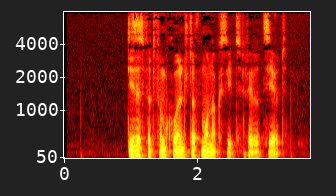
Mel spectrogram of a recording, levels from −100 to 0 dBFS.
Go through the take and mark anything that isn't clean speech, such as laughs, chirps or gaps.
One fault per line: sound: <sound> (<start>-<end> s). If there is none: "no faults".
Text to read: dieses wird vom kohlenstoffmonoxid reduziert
no faults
